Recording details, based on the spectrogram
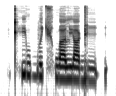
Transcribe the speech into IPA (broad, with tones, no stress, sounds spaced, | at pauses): kʰ j u˧ b ə˧ t͡ɕʰ w a˧ l j a˧ ɡ i˨ ʔ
